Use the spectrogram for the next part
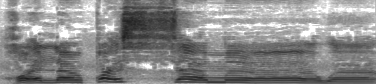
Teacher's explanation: Bunyi sin yang angin yang berdesir ya. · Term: sofir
